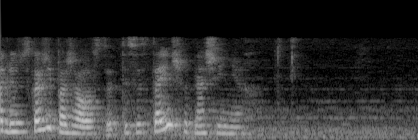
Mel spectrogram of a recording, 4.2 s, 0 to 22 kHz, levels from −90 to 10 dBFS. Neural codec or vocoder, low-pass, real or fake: none; 7.2 kHz; real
